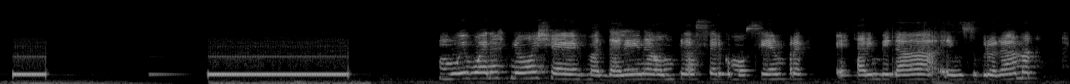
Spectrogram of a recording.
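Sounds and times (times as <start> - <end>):
low hum: 0.0 - 10.7
telephone ringback tone as a call is placed: 1.5 - 3.5
speech: 4.7 - 10.5.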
